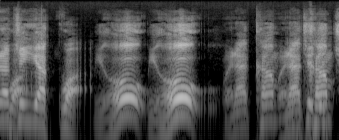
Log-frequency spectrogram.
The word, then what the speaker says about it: Yahweh: reason why we use the four letters, which we pronounce Yahweh.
